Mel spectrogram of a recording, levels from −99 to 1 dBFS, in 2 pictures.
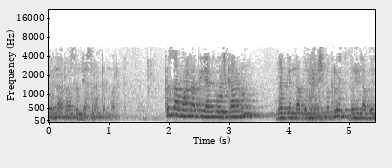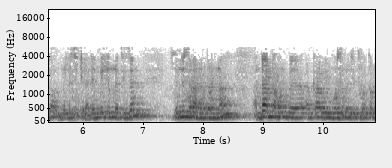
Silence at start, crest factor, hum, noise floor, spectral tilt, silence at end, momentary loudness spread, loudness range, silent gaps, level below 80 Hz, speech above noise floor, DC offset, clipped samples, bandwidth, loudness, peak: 0 s; 20 dB; none; -57 dBFS; -7 dB/octave; 0 s; 11 LU; 3 LU; none; -70 dBFS; 27 dB; under 0.1%; under 0.1%; 5.8 kHz; -31 LUFS; -12 dBFS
